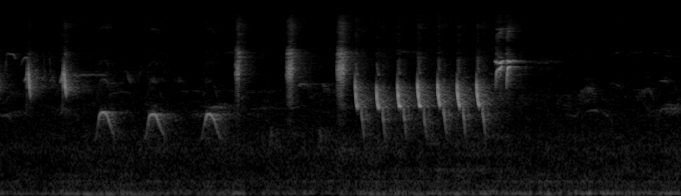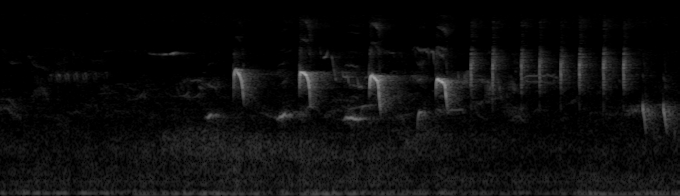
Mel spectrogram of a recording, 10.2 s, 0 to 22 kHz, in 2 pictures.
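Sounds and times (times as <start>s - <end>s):
thrush nightingale Luscinia luscinia song: 0.0s - 10.2s.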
